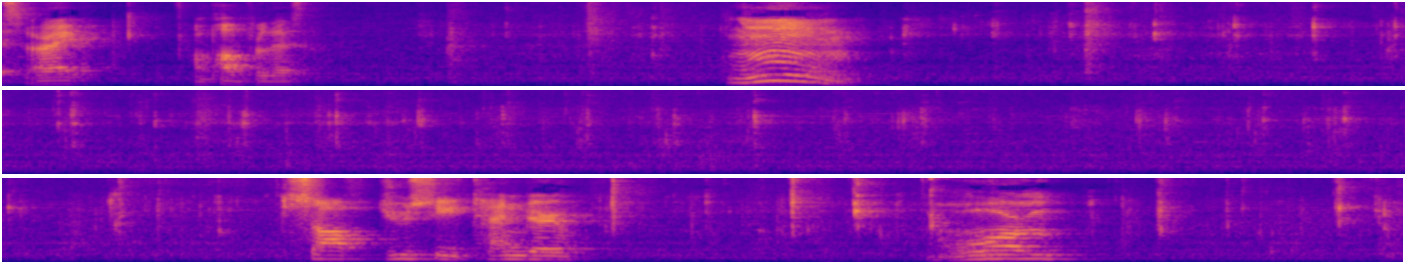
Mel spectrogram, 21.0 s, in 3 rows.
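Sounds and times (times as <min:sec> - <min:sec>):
wet chewing mouth sounds: 0:04.4 - 0:15.5, 0:17.0 - 0:18.8, 0:19.4 - 0:21.0.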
